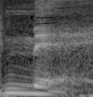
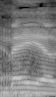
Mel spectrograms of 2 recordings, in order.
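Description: First: The word is said in a low, suggestive voice. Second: The word is said in a plain, neutral voice. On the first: This is how the other host makes it sound dirty. "You're like mayo. ... It's a creepy vibe" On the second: This is how the word should normally sound. "You're not saying like mayo"

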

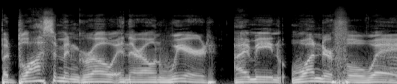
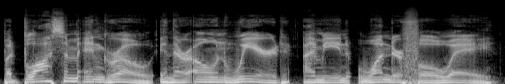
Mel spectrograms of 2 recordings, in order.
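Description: First: The ending is read with a cheeky tone. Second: The ending is read plainly, without cheekiness.

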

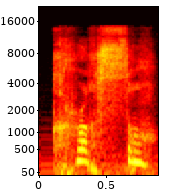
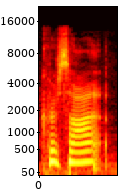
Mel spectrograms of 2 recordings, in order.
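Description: First: Croissant is said in a French-style way. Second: Croissant is said the everyday American way. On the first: This is the supposedly correct pronunciation. "the proper way to say croissant" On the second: This is how everyone locally says it. "my niece is like, "Oh, yeah, you want a croissant?""

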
